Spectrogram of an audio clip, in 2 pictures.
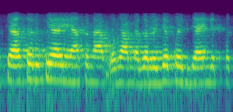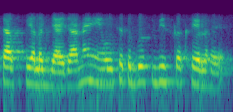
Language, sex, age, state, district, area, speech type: Hindi, female, 30-45, Uttar Pradesh, Prayagraj, rural, conversation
